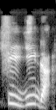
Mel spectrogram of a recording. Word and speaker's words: Chillida: Chillida. Okay, spell that again. Chillida. But in Spanish, in Espanol, it would be Chiida.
